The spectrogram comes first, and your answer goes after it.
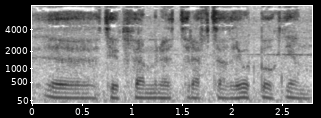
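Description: Noticeable background noise surrounds this man's voice. He speaks at a fairly low pitch in a monotone, flat delivery. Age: 40s. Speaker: travel diarist. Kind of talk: audio travel diary. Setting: outdoors and on trains.

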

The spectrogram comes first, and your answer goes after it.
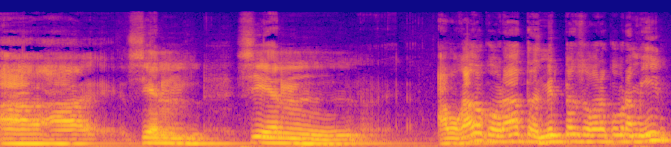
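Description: A man at a medium pitch with ordinary pitch variation speaks at a very slow pace, with audible room echo and noticeable background noise. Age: 50s. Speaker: civic activist and association leader. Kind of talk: casual interview.

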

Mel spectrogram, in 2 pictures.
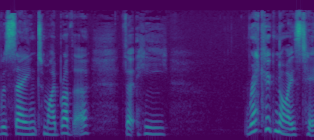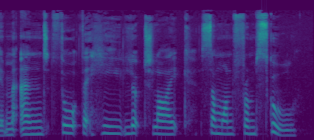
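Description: A woman with an English accent, a dark, mellow tone and medium pitch, at a very slow pace with ordinary pitch variation. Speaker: podcast host. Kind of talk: casual monologue. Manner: halting, many fillers.

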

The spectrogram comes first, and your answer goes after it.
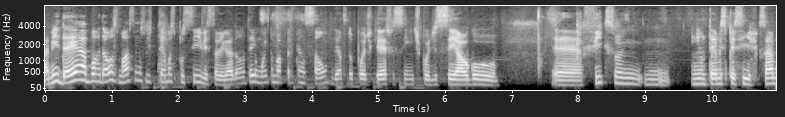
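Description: A man with a plain, everyday voice, fairly high pitch, lively intonation, a moderate pace, and big swings in loudness. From Rio de Janeiro, Brazil. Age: 20s. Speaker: podcaster. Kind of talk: casual chat.

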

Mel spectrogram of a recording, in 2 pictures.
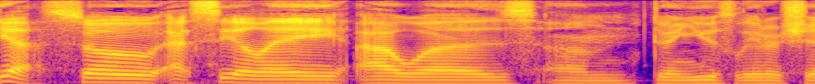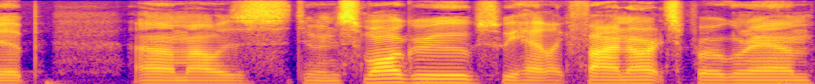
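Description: A man with an American accent at a very slow pace, his intonation fairly even. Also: medium pitch for a man. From Baltimore, Maryland. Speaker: vintage clothing entrepreneur. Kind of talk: casual chat.

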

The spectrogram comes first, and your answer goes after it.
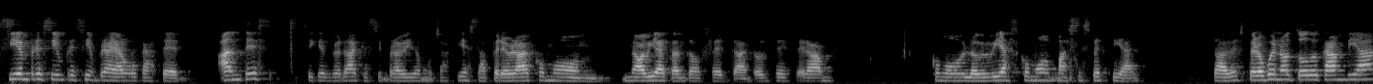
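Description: A woman's ordinary speaking voice, fairly low in pitch with ordinary pitch variation, a moderate pace and big swings in loudness. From London, England. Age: 30s. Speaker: music journalist and podcaster. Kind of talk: casual interview chat.

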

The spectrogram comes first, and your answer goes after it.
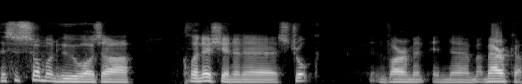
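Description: Speaking with a Scottish accent, a man keeps a medium pitch, ordinary pitch variation, and a moderate pace. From Scotland. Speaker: podcast guest, old friend of host. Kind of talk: casual conversation about spirituality.

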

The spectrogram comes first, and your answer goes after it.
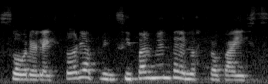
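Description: A woman speaks at a high pitch in a Rioplatense accent. Her pitch varies in an ordinary way. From Azul, Buenos Aires province. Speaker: history teacher and student policy coordinator. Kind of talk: question to the host.

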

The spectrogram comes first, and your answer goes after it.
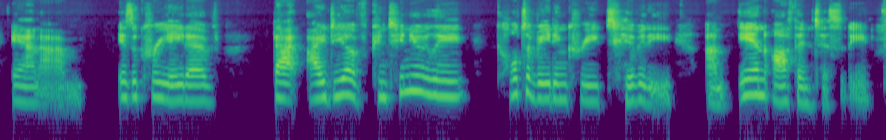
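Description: A woman speaks with a Californian accent at a medium pitch. Her pitch varies in an ordinary way, and the recording is very clean with a silent background. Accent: Californian American English. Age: 20s. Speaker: podcast host. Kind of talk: solo podcast monologue.

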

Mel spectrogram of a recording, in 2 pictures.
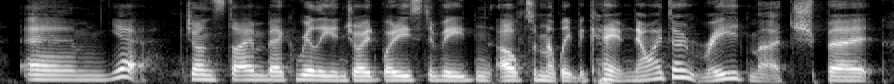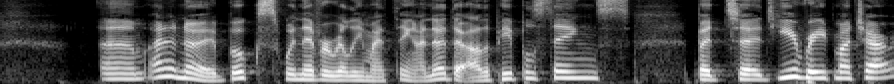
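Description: This man has an Australian accent and a high pitch. He talks fairly quickly with lively intonation. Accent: thick Australian. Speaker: podcast host. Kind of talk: casual chat, movie review podcast. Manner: chatty, upbeat.

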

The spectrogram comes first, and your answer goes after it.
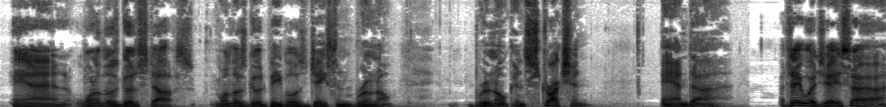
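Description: Putting on a husky, raspy character voice at medium pitch, a man speaks at a fairly slow pace with lively intonation and long, frequent pauses.

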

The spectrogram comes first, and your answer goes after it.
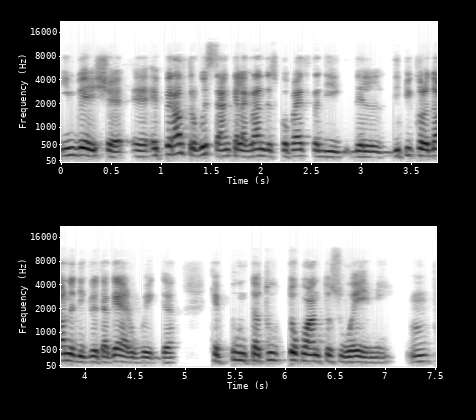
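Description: This woman has an ordinary speaking voice, pitched fairly low. Her intonation is lively and her pace moderate. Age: 50s. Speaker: literary translator and professor. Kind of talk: book club discussion. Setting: video call.

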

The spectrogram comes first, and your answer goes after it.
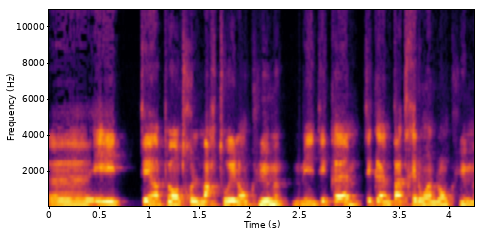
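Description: Fairly quick speech from a man at medium pitch. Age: 30s. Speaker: former teacher. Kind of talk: interview conversation. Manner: halting.

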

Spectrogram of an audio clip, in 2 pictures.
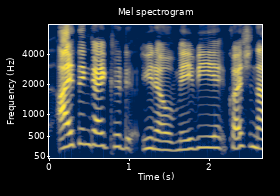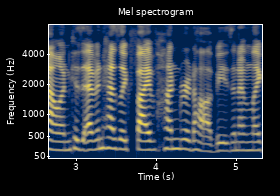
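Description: A woman's bright, sharp, medium-pitched voice with an American accent, on a very clean recording with a silent background. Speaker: podcast co-host. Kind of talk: casual chat. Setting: on a road trip. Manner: fast talker.

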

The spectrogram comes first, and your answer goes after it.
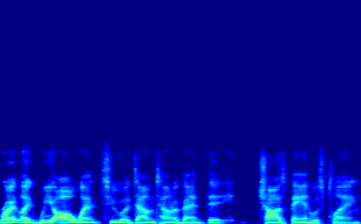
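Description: Very slow delivery from a man with fairly low pitch, over a quiet background. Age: 40s. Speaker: radio host. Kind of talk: casual chat. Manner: animated.

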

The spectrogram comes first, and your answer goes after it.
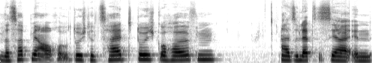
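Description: Medium-pitched female speech with ordinary pitch variation, very clean recording, silent background. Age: 20s. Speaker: podcast host. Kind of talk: casual monologue answering listener questions.

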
